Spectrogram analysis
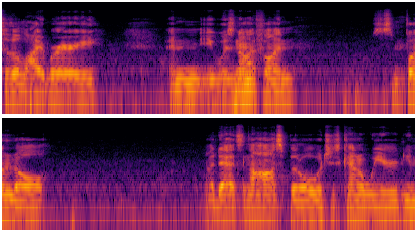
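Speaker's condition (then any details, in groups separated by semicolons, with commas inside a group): No condition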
